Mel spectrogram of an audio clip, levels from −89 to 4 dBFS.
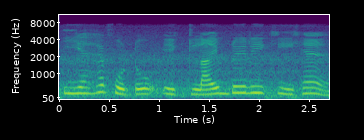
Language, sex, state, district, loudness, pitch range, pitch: Hindi, female, Punjab, Fazilka, -14 LUFS, 205-235 Hz, 220 Hz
